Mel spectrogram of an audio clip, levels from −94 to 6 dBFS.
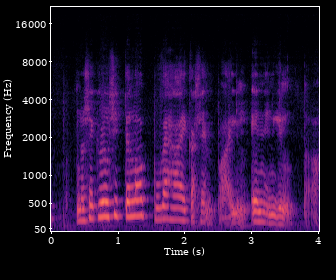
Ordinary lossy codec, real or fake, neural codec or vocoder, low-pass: none; fake; vocoder, 44.1 kHz, 128 mel bands, Pupu-Vocoder; 19.8 kHz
